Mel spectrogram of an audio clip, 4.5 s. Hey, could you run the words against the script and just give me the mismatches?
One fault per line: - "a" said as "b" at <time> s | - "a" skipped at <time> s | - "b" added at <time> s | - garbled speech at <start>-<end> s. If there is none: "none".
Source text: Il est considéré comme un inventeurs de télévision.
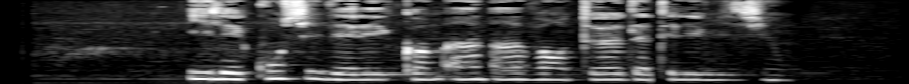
none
